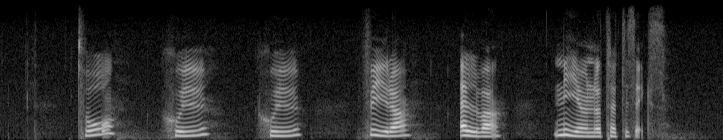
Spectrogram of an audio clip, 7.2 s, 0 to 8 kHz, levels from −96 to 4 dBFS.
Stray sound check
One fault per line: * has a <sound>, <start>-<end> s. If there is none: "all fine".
all fine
